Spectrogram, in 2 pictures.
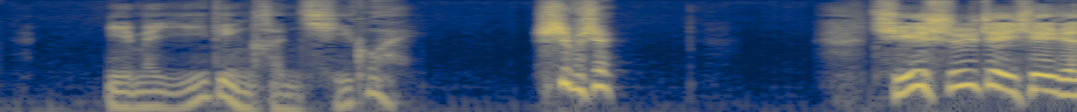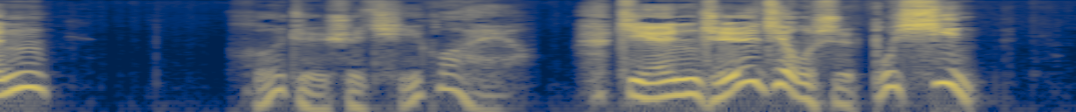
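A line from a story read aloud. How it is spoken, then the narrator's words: Smiling. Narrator (Chinese): 楚留香笑了笑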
